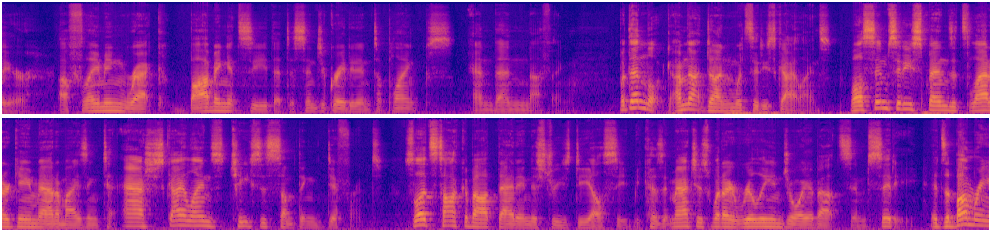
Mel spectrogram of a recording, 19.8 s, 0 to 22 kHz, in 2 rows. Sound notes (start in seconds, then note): 5.2 sigh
